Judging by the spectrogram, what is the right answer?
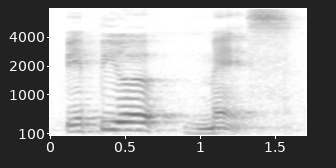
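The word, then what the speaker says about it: papier-mâché: बार ही देखा हो, पेपियर मैस। क्या है वर्ड, देखो इस वाले आर को प्रोनाउंस नहीं करना है ना, पेपियर में जो आर है उसको बोलना नहीं है, पेपियर मैस।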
